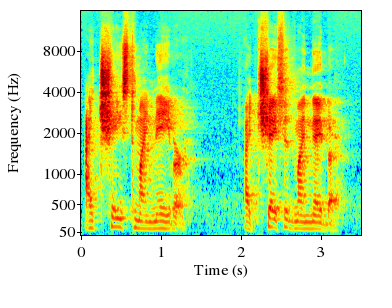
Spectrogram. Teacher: the long a sound gets a short staccato e sound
